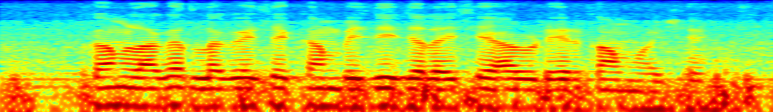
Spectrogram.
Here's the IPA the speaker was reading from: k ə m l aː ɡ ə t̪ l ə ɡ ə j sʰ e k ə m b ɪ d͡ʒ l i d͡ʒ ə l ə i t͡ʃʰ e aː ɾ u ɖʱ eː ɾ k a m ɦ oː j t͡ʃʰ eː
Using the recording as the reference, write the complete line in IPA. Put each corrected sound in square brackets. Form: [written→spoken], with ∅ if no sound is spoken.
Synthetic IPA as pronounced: k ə m l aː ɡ ə t̪ l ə ɡ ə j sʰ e k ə m b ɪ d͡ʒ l i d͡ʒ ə l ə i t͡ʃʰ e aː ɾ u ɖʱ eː ɾ k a m ɦ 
